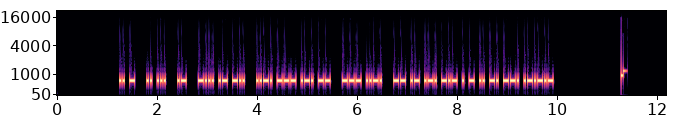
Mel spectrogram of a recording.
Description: Morse code, heard as a keyed tone, about 36 wpm, 700 Hz. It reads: IT IS A BAD FORM OF MARKETING.
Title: Sentences from Top 1000 Words - Review Part 5 - 35wpm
